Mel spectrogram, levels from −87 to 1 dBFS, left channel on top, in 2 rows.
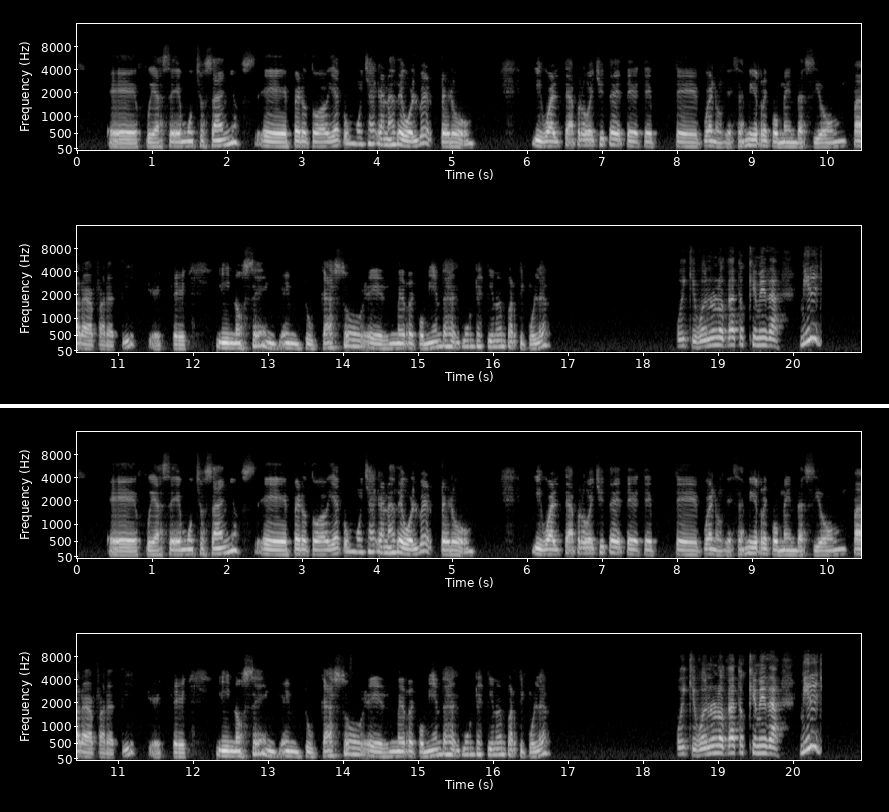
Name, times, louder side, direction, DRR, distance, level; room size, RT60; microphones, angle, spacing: voice 1, 0.4-5.3 6.1-7.7 8.0-11.9 12.3-16.8, right 1 dB, 10° right, 1.8 m, -24 dB
voice 2, 18.5-20.4, right 1 dB, 40° right, 3.0 m, -25 dB
head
